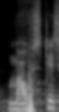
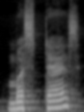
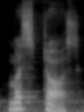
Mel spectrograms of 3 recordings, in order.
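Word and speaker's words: moustache: देखिए बहुत लोग इसका उच्चारण माउस्टेज करते हैं, वह गलत उच्चारण है। सही उच्चारण होता है मस्टैच या फिर मस्टॉस, और इसका अर्थ होता है मुछ।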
